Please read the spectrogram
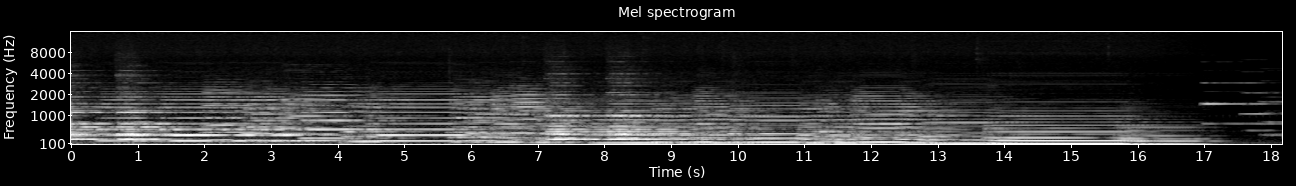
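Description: Pipe organ playing a sustained, many-voiced passage whose bass line steps downward and settles on a long low note. The sound then falls away to a much softer held chord near the end.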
